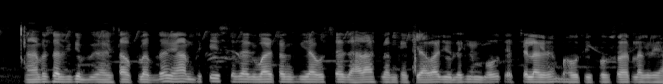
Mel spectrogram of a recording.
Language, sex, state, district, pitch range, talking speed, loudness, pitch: Hindi, male, Bihar, Araria, 110-120 Hz, 145 wpm, -29 LUFS, 115 Hz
